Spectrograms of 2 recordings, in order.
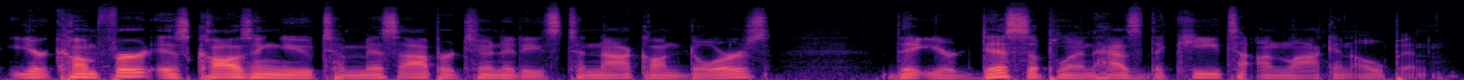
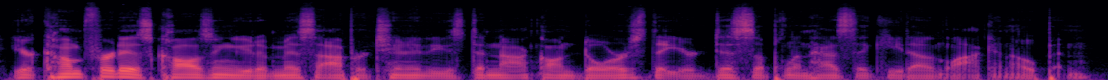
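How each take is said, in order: First: It is read more slowly. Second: It is read at a normal pace.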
